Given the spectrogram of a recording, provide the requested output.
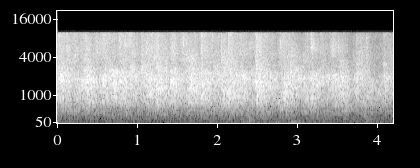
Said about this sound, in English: I'm always moved to tears when I hear your pastor minister. He's a terrific teacher of the Word of God. Yes, give him a good clap.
